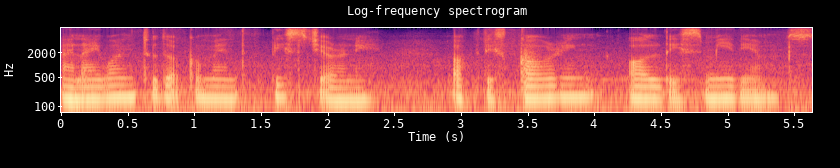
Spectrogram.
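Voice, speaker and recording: The speaker talks fairly slowly with a Spanish accent. Noticeable background noise can be heard. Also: woman. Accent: Spanish-speaking foreign. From Venezuela. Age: 30s. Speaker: artist vlogger. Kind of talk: scripted narration.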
